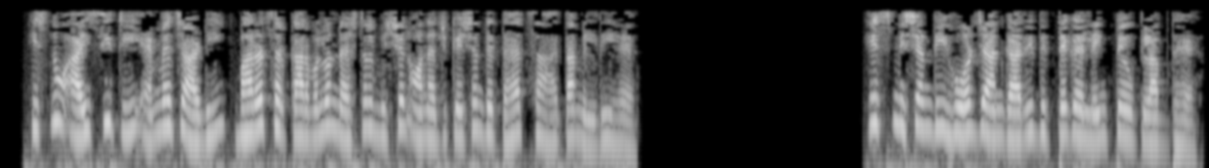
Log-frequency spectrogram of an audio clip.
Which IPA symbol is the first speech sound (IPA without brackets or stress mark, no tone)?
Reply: ɪ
